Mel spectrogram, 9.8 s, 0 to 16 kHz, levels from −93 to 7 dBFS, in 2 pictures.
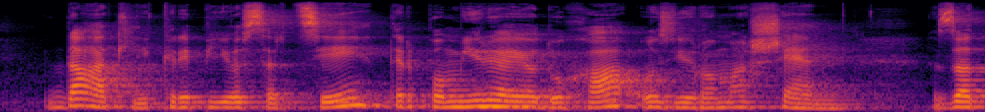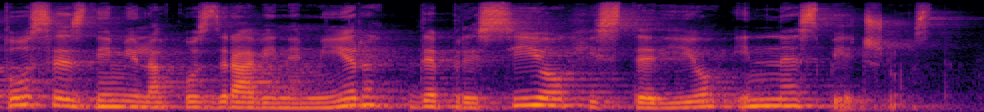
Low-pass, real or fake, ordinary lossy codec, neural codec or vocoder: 14.4 kHz; real; none; none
